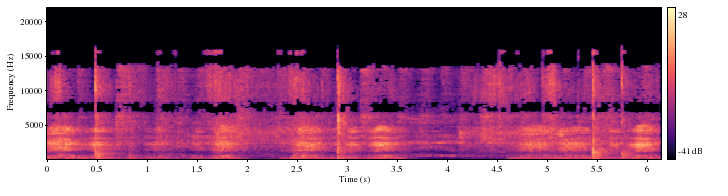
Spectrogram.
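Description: A boy humming in repeated rising-and-falling swoops, the 'mm, mm, mm' he makes while driving toy monster trucks through a sand table. Three sharp knocks from the toy trucks break in about half a second in, near the middle and near the end.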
